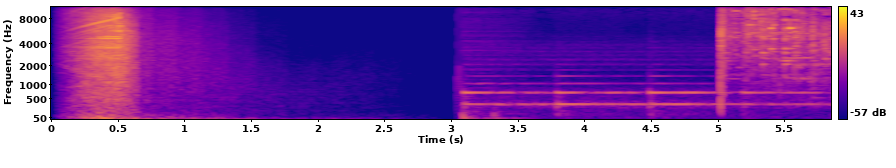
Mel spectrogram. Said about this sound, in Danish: Det smadrede glas fra ruden falder til gulvet med et klir.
